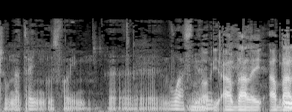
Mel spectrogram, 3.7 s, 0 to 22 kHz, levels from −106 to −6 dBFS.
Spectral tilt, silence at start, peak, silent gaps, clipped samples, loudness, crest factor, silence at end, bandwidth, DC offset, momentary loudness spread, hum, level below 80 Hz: -7 dB/octave; 0 s; -4 dBFS; none; under 0.1%; -23 LUFS; 18 dB; 0 s; 11 kHz; under 0.1%; 15 LU; none; -46 dBFS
